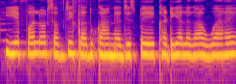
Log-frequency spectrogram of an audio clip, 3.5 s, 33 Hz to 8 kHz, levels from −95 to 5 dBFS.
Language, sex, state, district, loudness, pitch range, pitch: Hindi, female, Jharkhand, Deoghar, -12 LUFS, 225-240 Hz, 230 Hz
